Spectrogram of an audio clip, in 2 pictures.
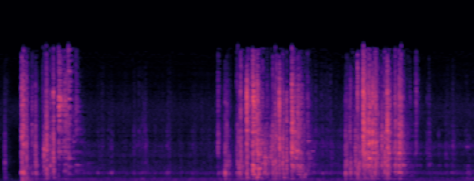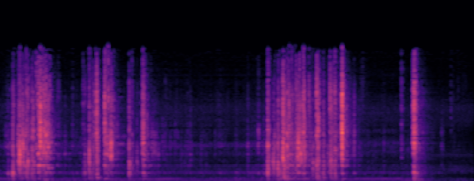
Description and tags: Refrigarator ice machine on metal cup
cold, refrigarator, freezer, kitchen, frozen, fridge, door, refrigerator, water, ice, metal, cup, crack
